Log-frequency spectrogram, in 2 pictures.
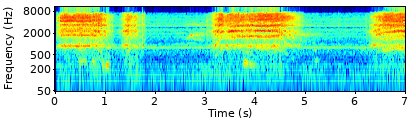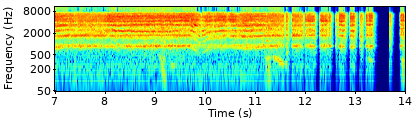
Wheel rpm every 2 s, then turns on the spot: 120, 60, 70, 140, 220, 210, 230.
none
